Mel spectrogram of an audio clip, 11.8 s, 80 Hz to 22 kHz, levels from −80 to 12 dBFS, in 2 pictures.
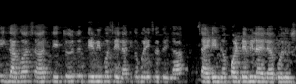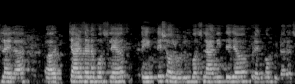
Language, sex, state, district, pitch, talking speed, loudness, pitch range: Konkani, female, Goa, North and South Goa, 210 Hz, 130 wpm, -17 LUFS, 200-220 Hz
